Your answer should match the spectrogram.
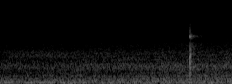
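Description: One sharp click of a diamond-faced PureSpin wedge striking a golf ball on a short chip, near the end, over faint outdoor background.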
